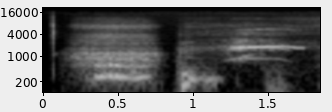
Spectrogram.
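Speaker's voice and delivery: sharp breath in; a startled intake of breath; shocked gasp. Retold or imitated. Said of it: "And I said".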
